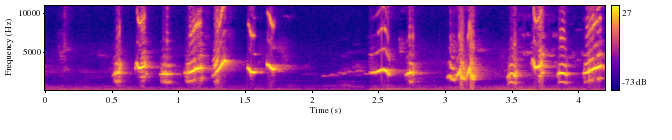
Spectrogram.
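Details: Oriental magpie-robin fighting song meant to provoke other birds: loud varied whistled notes, some rising and slurred, split by a brief quiet gap, then more sharp whistles and a buzzy burst.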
